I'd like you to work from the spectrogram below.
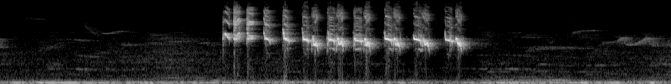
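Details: Orange-headed thrush kept in captivity in Bali, singing to stimulate other birds: after quiet hum, a quick series of about ten sharp, loud, high notes repeated rapidly, each a clipped buzzy chirp, then fading to faint twittering.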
